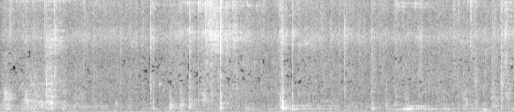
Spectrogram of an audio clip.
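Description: Near silence, broken by faint clicks and taps of a plastic tub lid being handled. A dove coos faintly in the second half.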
